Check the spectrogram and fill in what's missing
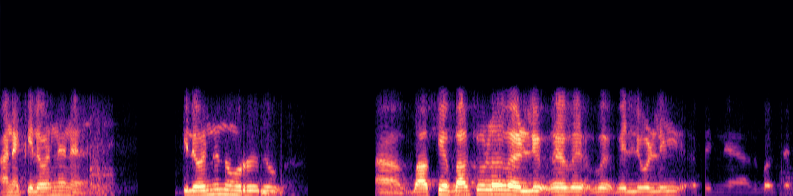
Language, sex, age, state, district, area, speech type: Malayalam, male, 18-30, Kerala, Malappuram, rural, conversation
